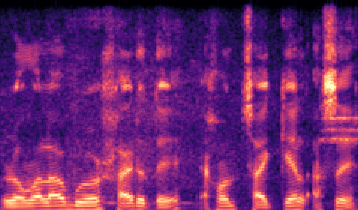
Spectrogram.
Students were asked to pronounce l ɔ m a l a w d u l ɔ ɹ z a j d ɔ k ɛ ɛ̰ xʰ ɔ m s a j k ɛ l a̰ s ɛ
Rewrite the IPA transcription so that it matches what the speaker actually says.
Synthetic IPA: ɹ ɔ ŋ a l a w b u ɹ ɔ ɹ s a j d ɔ t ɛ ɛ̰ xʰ ɔ n s a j k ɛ l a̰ s ɛ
